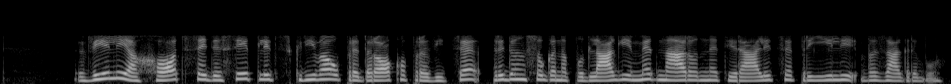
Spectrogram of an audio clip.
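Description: Speech carried over a call path band-limited to 4 kHz; from 0.35 to 0.74 s the real background, about 46 dB below the loudest speech, gives way to a steady, featureless hiss about 1 dB quieter, likely comfort noise in place of the background during a discontinuous-transmission pause.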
